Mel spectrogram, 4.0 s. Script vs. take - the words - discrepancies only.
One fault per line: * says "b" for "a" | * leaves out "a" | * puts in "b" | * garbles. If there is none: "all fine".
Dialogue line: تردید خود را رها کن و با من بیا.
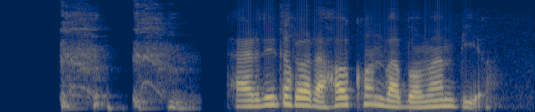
* leaves out "خود"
